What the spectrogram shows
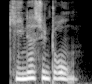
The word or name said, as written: kinasyndrom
